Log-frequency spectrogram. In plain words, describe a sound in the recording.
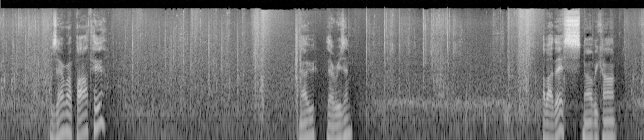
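A young man talks animatedly into a close microphone, in short bursts.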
